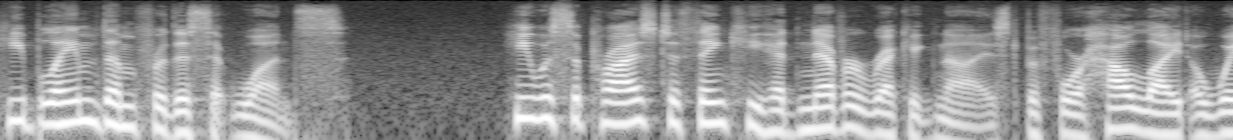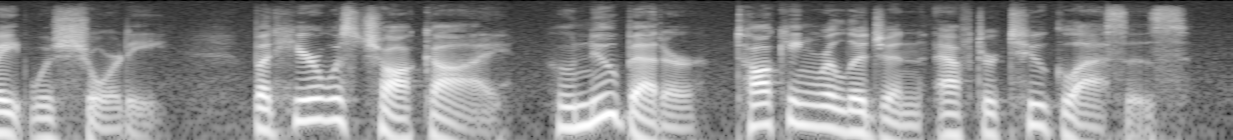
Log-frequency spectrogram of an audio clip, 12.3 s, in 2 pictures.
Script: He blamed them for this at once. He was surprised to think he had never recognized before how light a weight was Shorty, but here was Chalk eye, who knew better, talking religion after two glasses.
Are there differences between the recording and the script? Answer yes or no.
no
